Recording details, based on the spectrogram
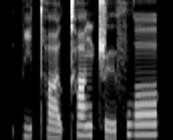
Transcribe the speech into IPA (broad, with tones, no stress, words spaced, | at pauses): pi˨˦t̪ʰɑ˨˩ʊ̯kʰɑ˦ŋʈ͡ʂɻ̩˨˦ fwɔ˦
